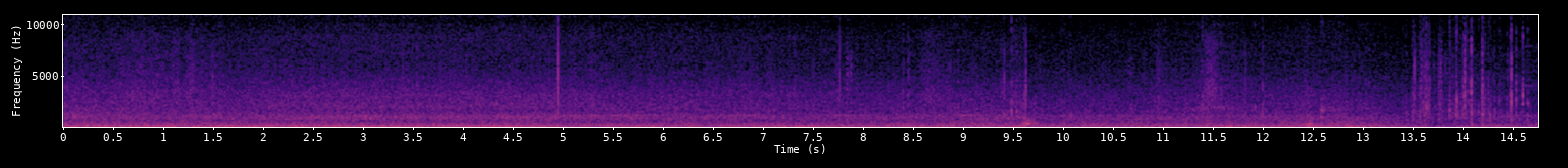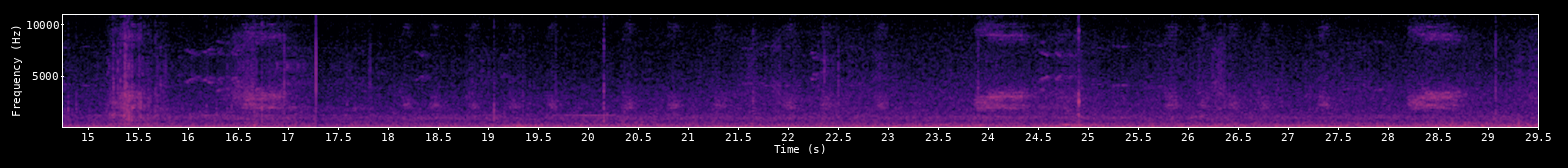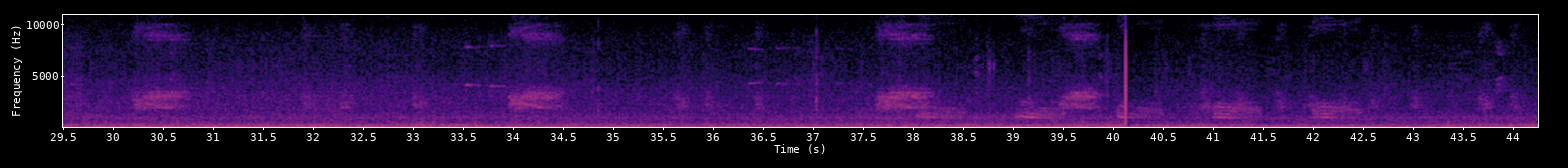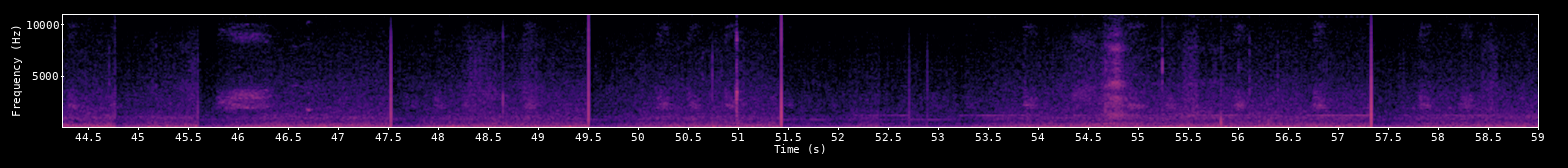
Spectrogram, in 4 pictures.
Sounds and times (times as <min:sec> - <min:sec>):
Fire: 0:00.0 - 0:59.0
Outside, rural or natural: 0:00.0 - 0:59.0.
